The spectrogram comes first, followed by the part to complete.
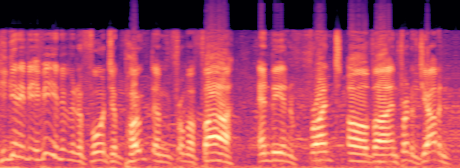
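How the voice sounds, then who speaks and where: High, bright-voiced excitable esports caster man. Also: fast. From New Zealand. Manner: excitable, rambling, self-interrupting. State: losing his voice. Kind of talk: live esports commentary. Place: live event venue with audience.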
